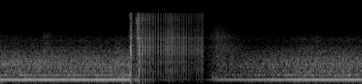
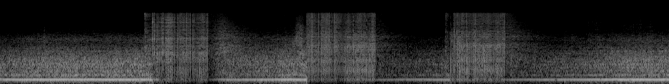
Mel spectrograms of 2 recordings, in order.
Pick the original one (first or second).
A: first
